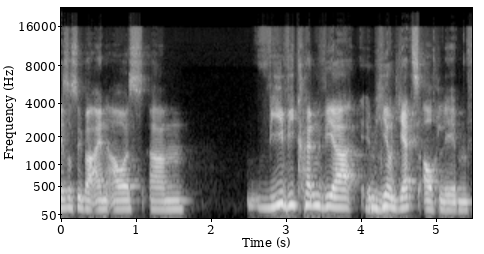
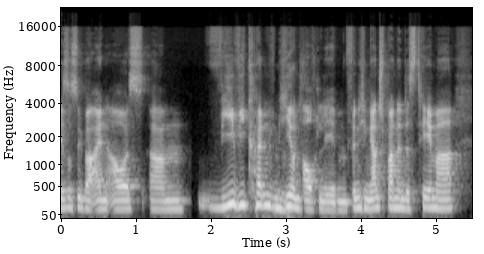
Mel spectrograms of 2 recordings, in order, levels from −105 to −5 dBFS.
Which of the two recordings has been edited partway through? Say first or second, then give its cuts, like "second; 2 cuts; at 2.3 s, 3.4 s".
second; 3 cuts; at 1.7 s, 2.8 s, 3.2 s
